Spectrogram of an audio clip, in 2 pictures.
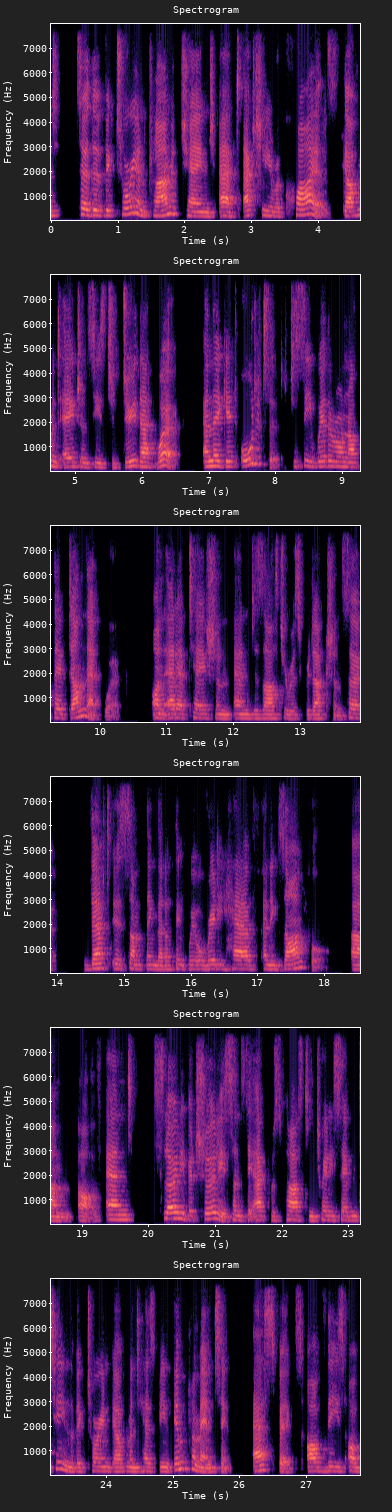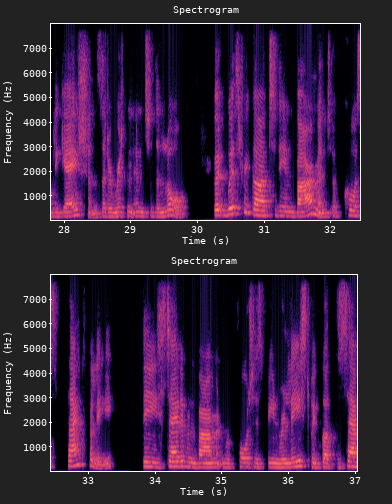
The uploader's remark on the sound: This event was held via Zoom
